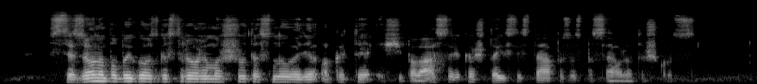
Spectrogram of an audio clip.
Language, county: Lithuanian, Kaunas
